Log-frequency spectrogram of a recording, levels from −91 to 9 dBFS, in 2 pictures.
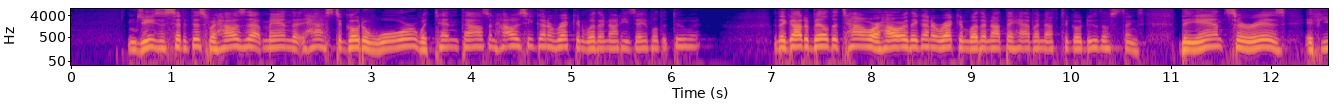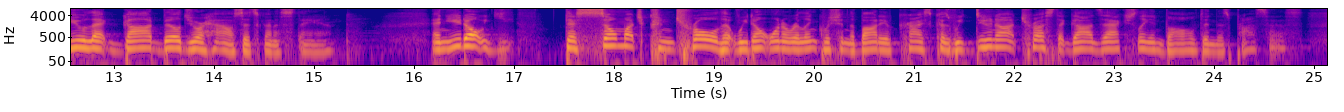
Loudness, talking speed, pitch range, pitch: -24 LUFS, 240 wpm, 155-195 Hz, 175 Hz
